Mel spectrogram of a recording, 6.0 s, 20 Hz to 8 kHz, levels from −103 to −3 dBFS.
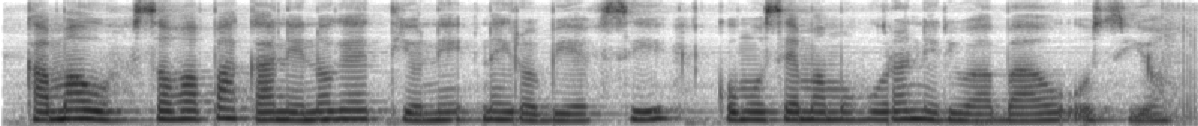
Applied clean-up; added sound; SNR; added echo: none; none; none; none.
